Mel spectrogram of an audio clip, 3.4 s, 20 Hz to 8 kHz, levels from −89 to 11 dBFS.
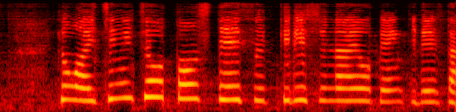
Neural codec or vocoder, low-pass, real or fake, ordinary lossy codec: codec, 44.1 kHz, 2.6 kbps, SNAC; 7.2 kHz; fake; none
